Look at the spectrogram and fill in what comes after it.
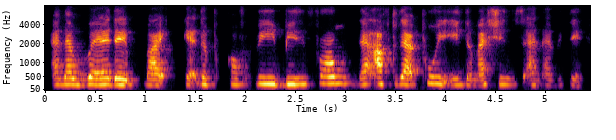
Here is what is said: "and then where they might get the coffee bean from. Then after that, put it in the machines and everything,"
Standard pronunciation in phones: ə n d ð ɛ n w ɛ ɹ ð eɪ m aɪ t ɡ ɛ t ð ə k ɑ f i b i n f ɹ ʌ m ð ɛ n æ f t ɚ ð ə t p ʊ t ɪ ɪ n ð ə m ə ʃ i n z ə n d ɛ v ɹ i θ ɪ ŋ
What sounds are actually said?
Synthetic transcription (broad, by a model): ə n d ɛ n w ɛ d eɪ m aɪ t ɡ ɛ t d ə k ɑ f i b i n f ɹ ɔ m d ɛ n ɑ f t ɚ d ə t p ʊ ɪ ɪ n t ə m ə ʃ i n s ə n ɛ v ɹ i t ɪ ŋ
